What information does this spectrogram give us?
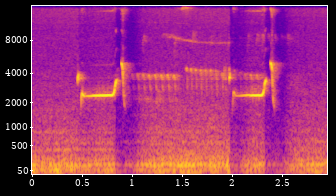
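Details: A male bar-winged prinia delivers its varied ngotot, ngalun and kristal style song: a steady whistle that ends in a quick upslur, then a buzzy trill, and the whistle again.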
